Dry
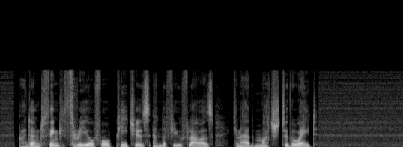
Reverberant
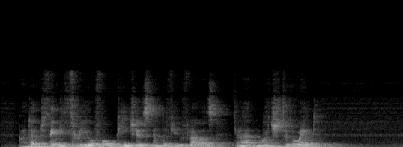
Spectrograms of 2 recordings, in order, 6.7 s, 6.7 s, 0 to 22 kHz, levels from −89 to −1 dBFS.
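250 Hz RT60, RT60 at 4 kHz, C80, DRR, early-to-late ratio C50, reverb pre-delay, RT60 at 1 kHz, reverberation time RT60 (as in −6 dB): 1.3 s, 0.75 s, 6.0 dB, −0.5 dB, 4.0 dB, 3 ms, 1.0 s, 1.1 s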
